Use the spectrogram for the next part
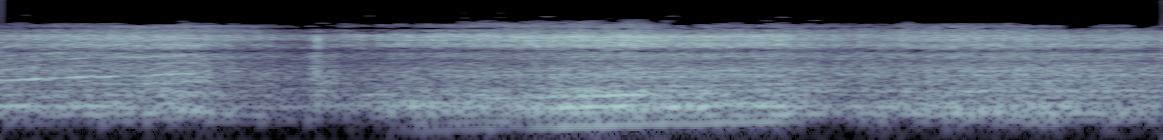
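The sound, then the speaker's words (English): The car Kent is driving roars steadily at speed chasing a blue roadster, a dense, rumbling drone that swells slightly midway, with no voices over it. “Can the car Kent is driving keep up with the blue roadster?”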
